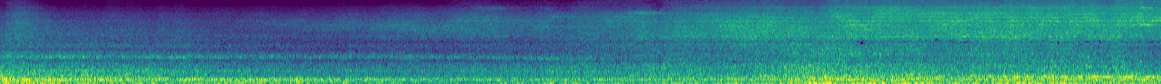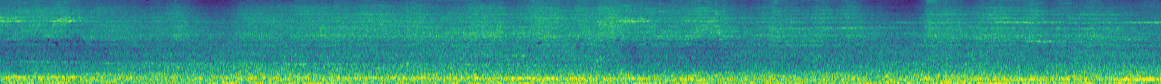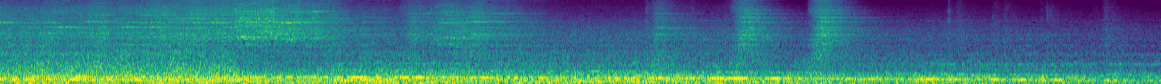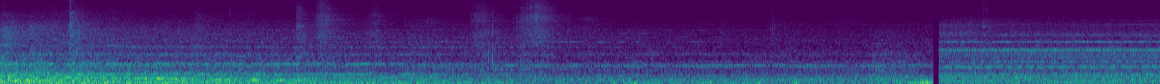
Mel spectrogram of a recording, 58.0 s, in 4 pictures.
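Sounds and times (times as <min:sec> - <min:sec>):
train running drone: 0:00.0 - 0:58.0
train wheels squealing: 0:02.9 - 0:35.9, 0:37.0 - 0:40.0, 0:47.1 - 0:52.0.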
